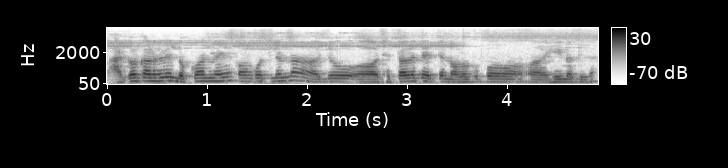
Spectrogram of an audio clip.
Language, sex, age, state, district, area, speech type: Odia, male, 30-45, Odisha, Puri, urban, spontaneous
